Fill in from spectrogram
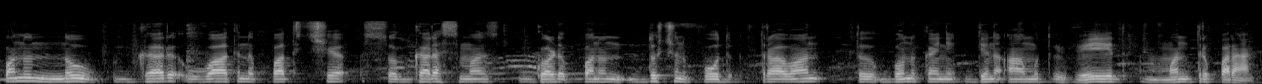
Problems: constant background noise, continuous background conversations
